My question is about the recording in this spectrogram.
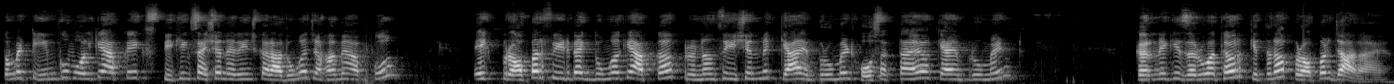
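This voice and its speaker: A man's voice: very high voice, moderate pace, bright, forceful tone. A male English exam teacher giving a casual online lesson, chatty, slipping English words into his Hindi and calling viewers "son". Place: in Hyderabad.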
